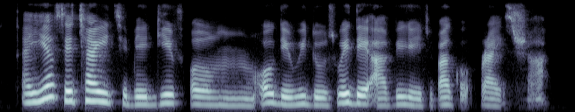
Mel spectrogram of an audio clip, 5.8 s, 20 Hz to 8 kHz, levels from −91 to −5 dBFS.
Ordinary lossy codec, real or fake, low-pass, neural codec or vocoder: none; fake; 7.2 kHz; autoencoder, 22.05 kHz, a latent of 192 numbers a frame, VITS, trained on one speaker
